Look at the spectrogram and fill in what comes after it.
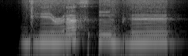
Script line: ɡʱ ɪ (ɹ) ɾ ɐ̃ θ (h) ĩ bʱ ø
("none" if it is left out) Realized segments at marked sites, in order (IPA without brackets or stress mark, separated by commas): ɹ, ʔ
